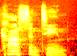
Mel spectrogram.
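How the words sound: The name is said the American way. "the American pronunciation is Constantine"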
